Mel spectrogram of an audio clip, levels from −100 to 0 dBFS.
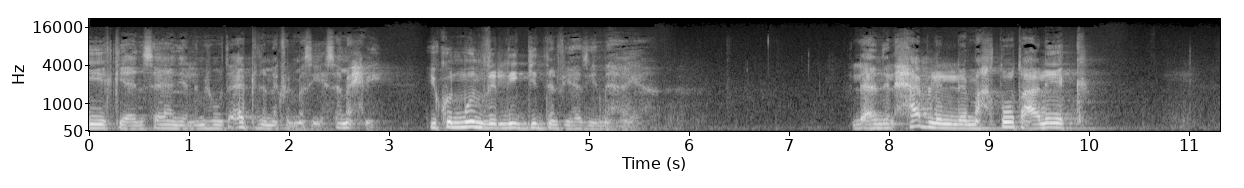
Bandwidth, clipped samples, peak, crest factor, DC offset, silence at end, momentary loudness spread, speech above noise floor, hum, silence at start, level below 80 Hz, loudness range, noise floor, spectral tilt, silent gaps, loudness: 15.5 kHz; under 0.1%; -2 dBFS; 16 dB; under 0.1%; 1.25 s; 13 LU; 36 dB; none; 0 s; -66 dBFS; 8 LU; -53 dBFS; -4.5 dB/octave; none; -17 LUFS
